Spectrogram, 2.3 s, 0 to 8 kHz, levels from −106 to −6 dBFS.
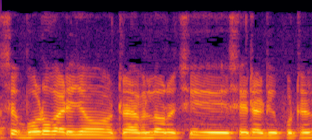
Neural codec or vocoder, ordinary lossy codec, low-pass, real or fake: none; MP3, 64 kbps; 7.2 kHz; real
